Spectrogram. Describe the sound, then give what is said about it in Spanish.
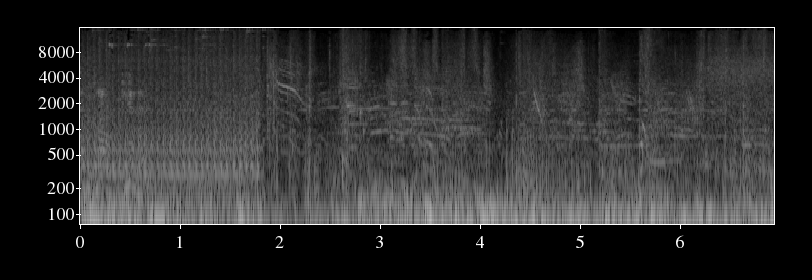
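Dense battle sound effects evoking the Normandy landings: rapid machine-gun bursts and sharp grenade explosions blasting holes in the sand crowd together over a steady low rumble, continuous and loud throughout, with whistling high tones threading through the din. “Bueno, tenemos las ametralladoras tumbando, tenemos las granadas abriendo boquetes en la arena.”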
